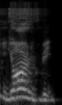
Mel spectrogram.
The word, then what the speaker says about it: Jorvik: E os nórdicos que ali chegaram não conseguiam, né, ou não tinham o costume de usar essa pronúncia, eles adaptaram para Jorvik, né, o som mais forte. E aí foi até se tornar York.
